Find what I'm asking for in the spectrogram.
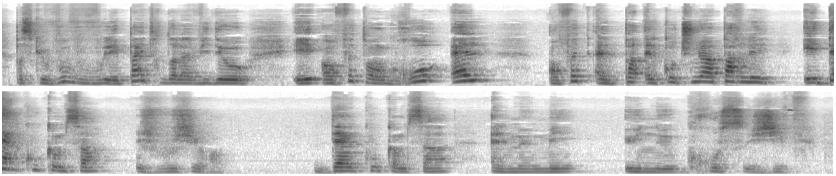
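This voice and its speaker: A man's voice: a little high, darkish tone. A young man in casual live-stream chat, animatedly telling viewers his own story and addressing them directly.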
